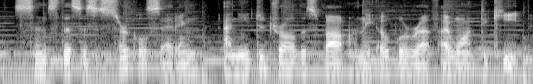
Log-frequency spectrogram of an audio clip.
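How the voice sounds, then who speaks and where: Over background music, a soft-spoken man with a very deep, low pitch talks at a moderate pace in a calm tone, his pitch swinging very widely. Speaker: lapidary hobbyist / gem cutter. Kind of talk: relaxing instructional narration. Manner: soft-spoken, calm.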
